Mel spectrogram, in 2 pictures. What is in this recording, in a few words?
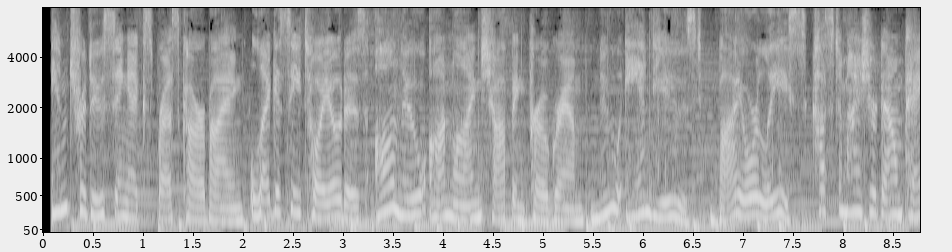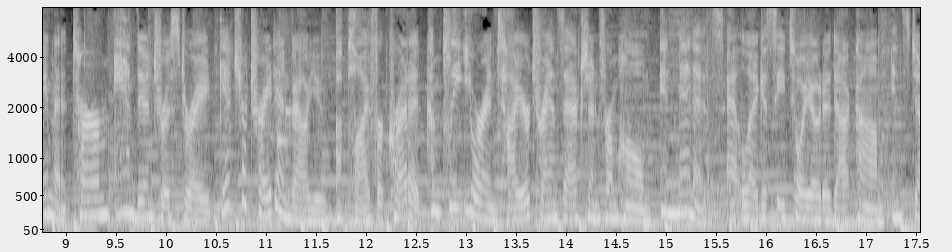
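voice over demos; Legacy Toyota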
